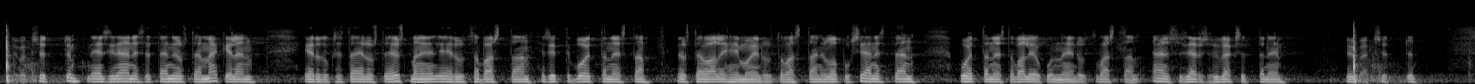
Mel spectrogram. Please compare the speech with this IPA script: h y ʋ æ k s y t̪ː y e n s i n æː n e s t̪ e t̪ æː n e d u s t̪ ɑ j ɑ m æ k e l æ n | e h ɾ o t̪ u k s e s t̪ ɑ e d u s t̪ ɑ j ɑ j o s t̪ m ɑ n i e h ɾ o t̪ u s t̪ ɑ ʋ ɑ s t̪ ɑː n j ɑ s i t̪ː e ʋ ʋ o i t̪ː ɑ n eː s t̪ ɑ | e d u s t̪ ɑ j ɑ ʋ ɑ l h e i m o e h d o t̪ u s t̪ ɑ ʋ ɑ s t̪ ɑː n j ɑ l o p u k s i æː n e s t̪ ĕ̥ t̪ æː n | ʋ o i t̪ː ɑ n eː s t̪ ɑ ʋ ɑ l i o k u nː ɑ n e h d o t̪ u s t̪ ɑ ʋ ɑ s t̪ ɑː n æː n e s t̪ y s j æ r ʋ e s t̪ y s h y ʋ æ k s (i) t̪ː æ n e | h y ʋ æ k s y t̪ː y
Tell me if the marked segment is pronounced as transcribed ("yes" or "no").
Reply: no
